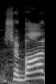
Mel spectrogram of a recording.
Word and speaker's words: Siobhan: Siobhan, Siobhan. Siobhan is how you pronounce it.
